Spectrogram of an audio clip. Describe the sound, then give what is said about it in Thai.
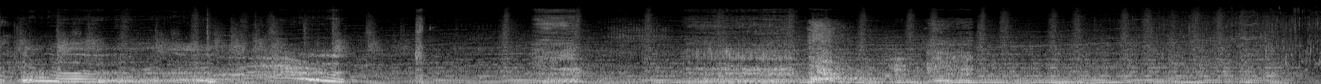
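Big cats, a tiger and a lion, roar and snarl at each other in a loud, continuous exchange of overlapping growls without pause, with no talking; the two are quarrelling, their voices filling the forest. “สิงโตไม่ยอมแพ้ จากนั้นการโต้เถียงก็ได้ดำเนินไปอย่างรุนแรงขึ้นเรื่อยๆทั้งเสือกโครงและสิงโตต่างแผ่เสียงเถียงกันลั่นป่าแต่ก็ยังหาข้อยุติไม่ได้”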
